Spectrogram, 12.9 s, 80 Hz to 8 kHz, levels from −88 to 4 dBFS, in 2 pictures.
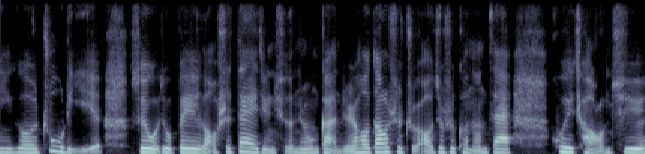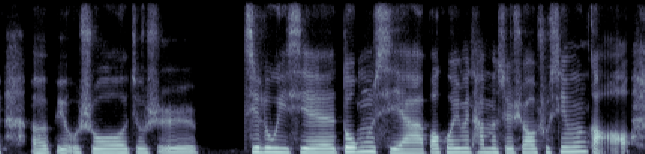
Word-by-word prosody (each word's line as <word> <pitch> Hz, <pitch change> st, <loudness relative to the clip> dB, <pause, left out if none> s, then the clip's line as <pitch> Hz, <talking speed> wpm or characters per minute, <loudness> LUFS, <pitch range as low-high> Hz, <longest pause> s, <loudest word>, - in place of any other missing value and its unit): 一 190 Hz, -1 st, -2 dB
个 195 Hz, -1 st, 0 dB
助 250 Hz, +4 st, -2 dB
理， 315 Hz, -, -4 dB, 0.3 s
所 210 Hz, -, 0 dB
以 -, -, +7 dB
我 190 Hz, -2 st, +4 dB
就 195 Hz, -, +1 dB
被 195 Hz, 0 st, +2 dB
老 -, -, -1 dB
师 205 Hz, -, -4 dB
带 225 Hz, +1 st, +1 dB
进 185 Hz, -1 st, -4 dB
去 -, -, -10 dB
的 -, -, -4 dB
那 95 Hz, -1 st, -3 dB
种 95 Hz, +1 st, -2 dB
感 -, -, 0 dB
觉。 -, -, -5 dB
然 195 Hz, -, +1 dB
后 205 Hz, -, +3 dB
当 220 Hz, +2 st, +4 dB
时 220 Hz, -1 st, -2 dB
主 -, -, -9 dB
要 -, -, -2 dB
就 210 Hz, -, -3 dB
是 200 Hz, 0 st, -4 dB
可 195 Hz, -, -5 dB
能 180 Hz, -, -5 dB
在 185 Hz, -1 st, +2 dB, 0.4 s
会 225 Hz, -5 st, +2 dB
场 -, -, -2 dB
去 190 Hz, 0 st, +1 dB, 0.3 s
呃， 175 Hz, +1 st, -1 dB
比 180 Hz, -, -4 dB
如 180 Hz, -, -2 dB
说， 190 Hz, 0 st, +1 dB
就 190 Hz, +1 st, -3 dB
是 100 Hz, -, -2 dB, 0.4 s
记 225 Hz, -, +2 dB
录 215 Hz, -1 st, +4 dB
一 200 Hz, -, +1 dB
些 195 Hz, 0 st, +3 dB
东 225 Hz, +3 st, +4 dB
西 185 Hz, -5 st, -1 dB
啊， 180 Hz, 0 st, +1 dB
包 195 Hz, +2 st, +1 dB
括 200 Hz, +1 st, 0 dB
因 205 Hz, -, +2 dB
为 210 Hz, -, +1 dB
他 205 Hz, +1 st, -4 dB
们 200 Hz, 0 st, 0 dB
随 190 Hz, 0 st, -2 dB
时 185 Hz, -, -5 dB
要 195 Hz, 0 st, +3 dB
出 205 Hz, +2 st, -6 dB
新 230 Hz, +4 st, -1 dB
闻 245 Hz, +1 st, 0 dB
稿， -, -, 0 dB
195 Hz, 275 characters per minute, -22 LUFS, 185-215 Hz, 0.4 s, 以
